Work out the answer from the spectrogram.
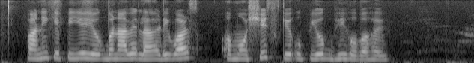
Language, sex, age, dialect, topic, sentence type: Magahi, female, 56-60, Western, agriculture, statement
